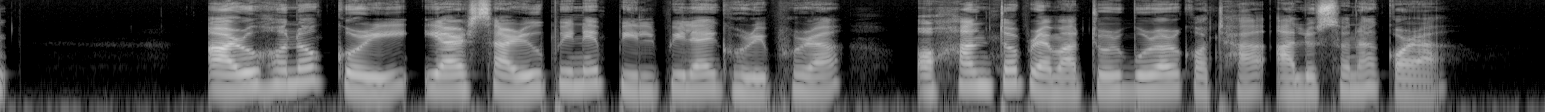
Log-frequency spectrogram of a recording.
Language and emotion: Assamese, neutral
